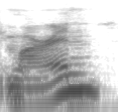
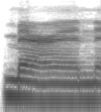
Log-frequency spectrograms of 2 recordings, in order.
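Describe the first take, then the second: First: Marin said with an "ar" vowel, like "MAR-in"; unsure pronunciation. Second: Marin repeated as "MEHR-in", with an "eh" vowel; corrected pronunciation. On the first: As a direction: ask about the name Marin, saying it MAR-in. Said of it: "do you say it Marin?". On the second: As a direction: take on the author's Marin, said MEHR-in. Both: Shown as a demonstration.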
